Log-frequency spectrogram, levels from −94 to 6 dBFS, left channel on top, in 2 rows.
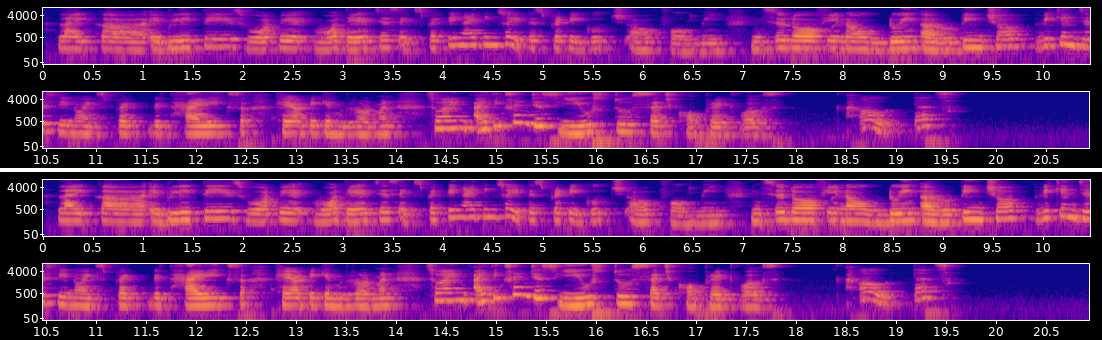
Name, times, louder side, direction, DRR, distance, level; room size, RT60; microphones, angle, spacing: voice 1, 0.1-17.8 18.5-18.6, right 1 dB, 85° right, 4 dB, 1.7 m, -30 dB
voice 2, 18.6-19.6, right 3 dB, 45° right, 4 dB, 1.4 m, -35 dB
9.5 x 4.9 x 4.3 m, 0.39 s
head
